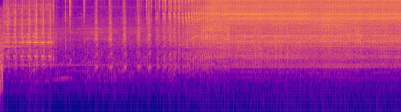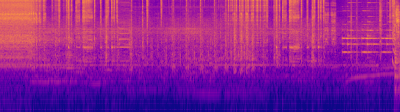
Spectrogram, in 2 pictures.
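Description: An embroidery machine stitches a placement line for an in-the-hoop mini composition book cover, giving rapid rhythmic needle clatter, then a steady louder whir for several seconds, then more stop-start stitching bursts.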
